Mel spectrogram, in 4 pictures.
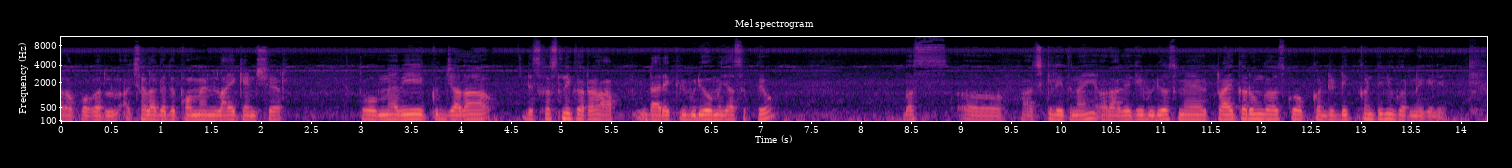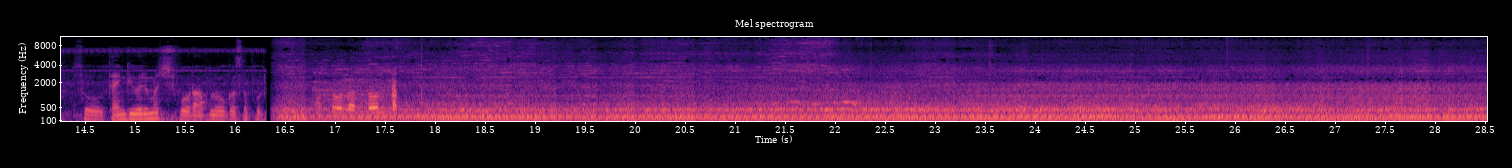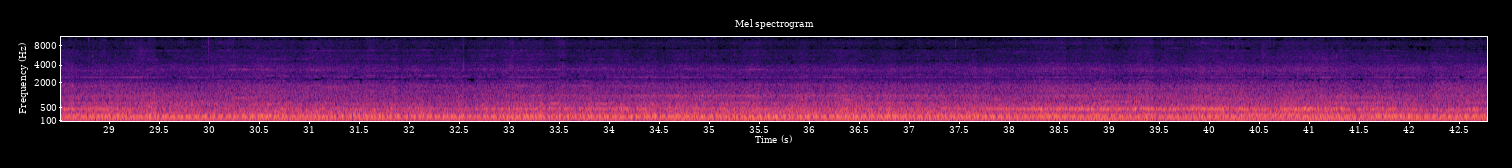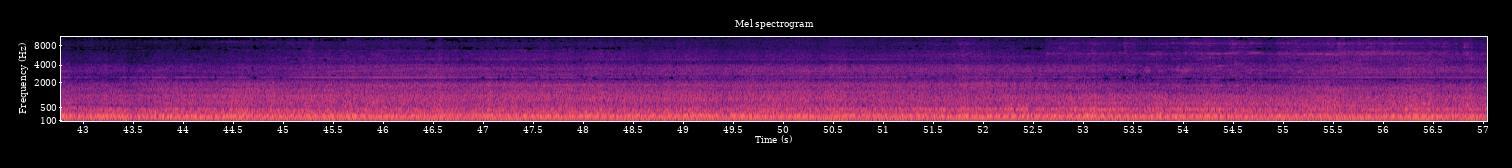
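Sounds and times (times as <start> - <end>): ship engines droning: 16.3 - 57.0.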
